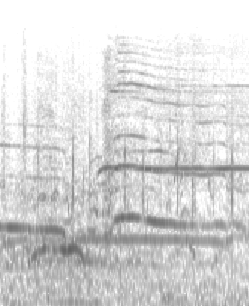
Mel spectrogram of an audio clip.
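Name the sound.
crowd applause and cheering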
